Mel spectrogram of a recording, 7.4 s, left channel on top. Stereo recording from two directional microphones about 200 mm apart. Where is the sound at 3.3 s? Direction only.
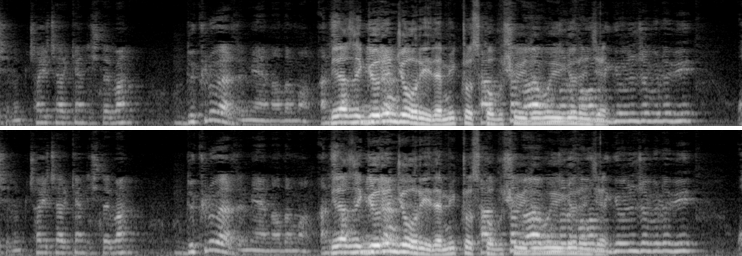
15° left (ahead or behind).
